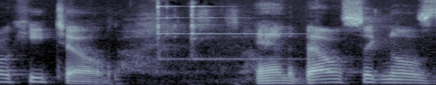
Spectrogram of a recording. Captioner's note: bell rings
